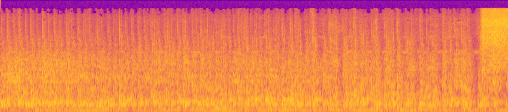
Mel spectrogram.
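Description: Music playing at a steady level, with a repeating bass line under busy mid-range instruments.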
